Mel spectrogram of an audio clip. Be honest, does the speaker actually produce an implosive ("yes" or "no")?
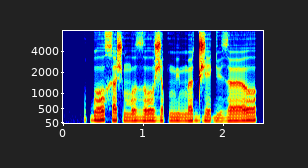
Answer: yes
